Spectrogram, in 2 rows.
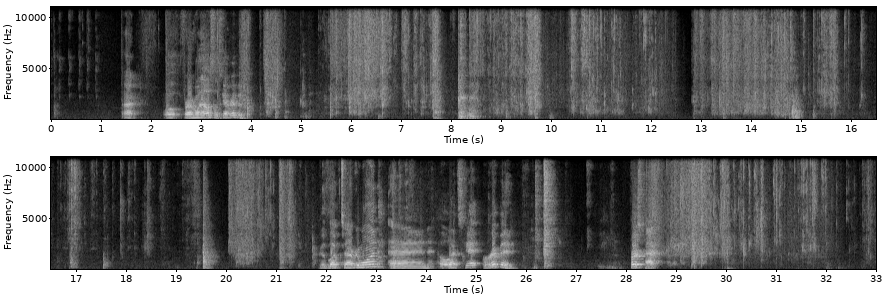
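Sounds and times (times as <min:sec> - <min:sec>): packaging crinkling and tearing: 0:03.8 - 0:18.6, 0:20.0 - 0:21.6, 0:28.4 - 0:33.0.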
